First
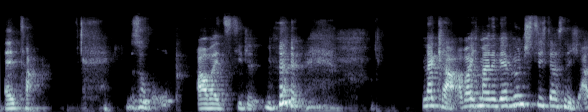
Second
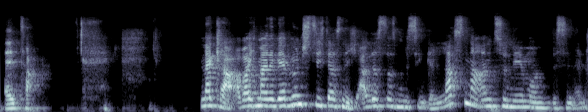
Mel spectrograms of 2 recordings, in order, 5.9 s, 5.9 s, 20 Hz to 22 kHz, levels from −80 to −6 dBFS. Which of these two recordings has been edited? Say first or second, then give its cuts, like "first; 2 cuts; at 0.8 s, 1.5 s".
second; 1 cut; at 1.2 s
